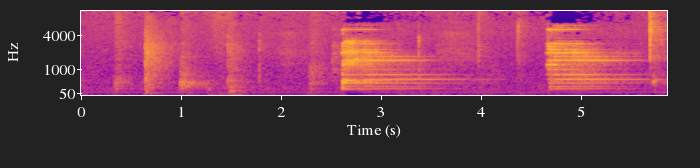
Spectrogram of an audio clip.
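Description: A clock chimes the hour during a board meeting, with two resonant bell-like strikes about two seconds apart, each ringing out and slowly fading, after a few soft knocks and taps. No one speaks.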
